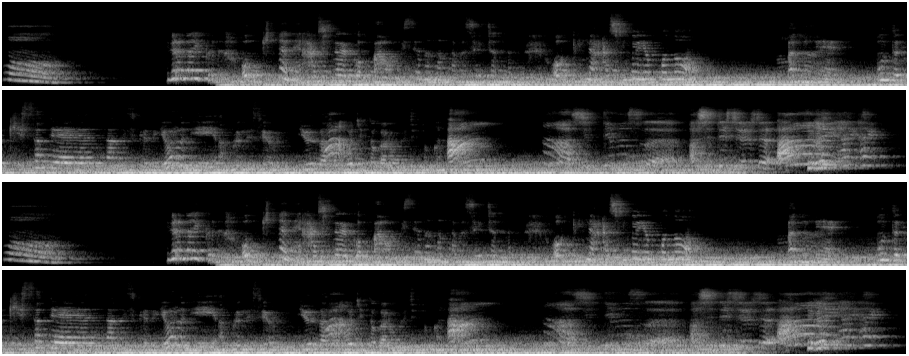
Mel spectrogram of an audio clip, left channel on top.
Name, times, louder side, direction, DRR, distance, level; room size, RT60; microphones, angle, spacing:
voice 1, 0.0-0.6 7.7-8.2 12.2-12.5 13.5-13.9 14.5-17.8, left 2 dB, 60° left, 1 dB, 1.0 m, -27 dB
voice 2, 1.6-7.0 7.9-8.4 8.7-13.1 13.4-13.5 17.1-17.3, equal, 5° right, 2 dB, 1.2 m, -26 dB
sound 1, 2.1-16.4, equal, 50° right, 1.7 m, -17 dB
10.0 x 4.6 x 4.2 m, 0.76 s
head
